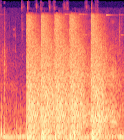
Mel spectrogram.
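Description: Rapid gunfire in the game Afraid of Monsters aimed at head crabs, a dense burst of quick repeated shots following a brief quieter moment, loud and sustained to the end.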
